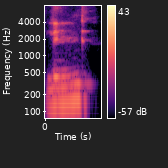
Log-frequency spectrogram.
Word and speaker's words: Lind: I think you pronounced the D. I'm going to pronounce the D. Lind.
